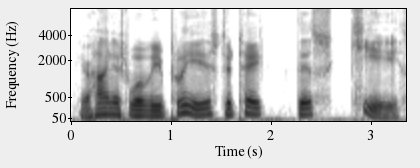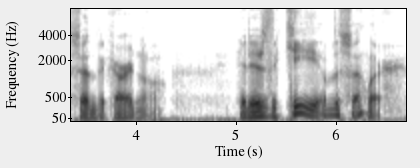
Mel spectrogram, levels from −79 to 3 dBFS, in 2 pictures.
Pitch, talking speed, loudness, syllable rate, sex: 110 Hz, 170 wpm, -18 LUFS, 4.5 syllables/s, male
